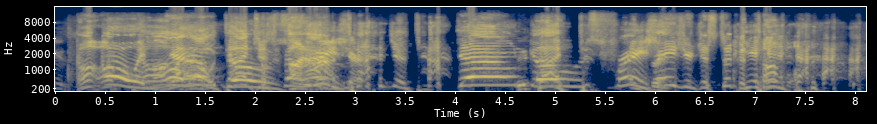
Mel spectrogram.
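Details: Adult male speaker; normal speech.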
